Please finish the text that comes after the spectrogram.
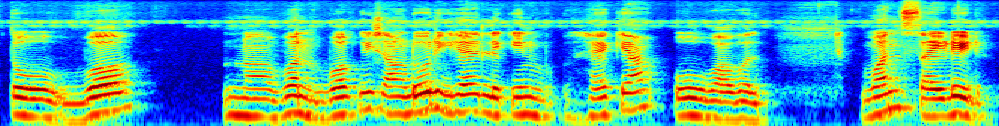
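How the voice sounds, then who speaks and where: Slow, deliberate woman teaching pronunciation. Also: sits low, warm tone. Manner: spells out letters and sounds slowly and deliberately. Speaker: English teacher. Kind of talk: lesson on English vowel pronunciation.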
